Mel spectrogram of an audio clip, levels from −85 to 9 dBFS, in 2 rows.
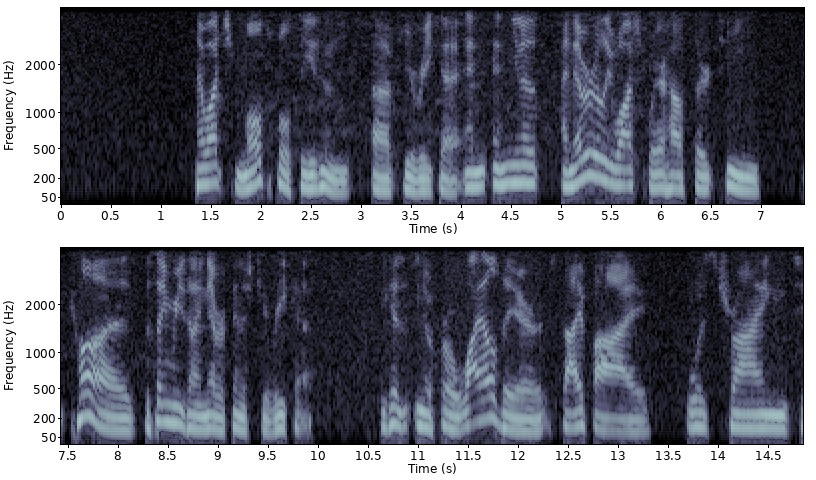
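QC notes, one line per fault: Throughout, noise suppressor artifacts: the suppressor pulls what it judges to be steady noise down by about 20 dB, frame by frame, so the room background, sitting about 14 dB under the speech, sinks in pauses and resurfaces beneath each phrase. On a spectrogram the noise floor turns patchy and speckled, with bands flicking on and off, all below the 4 kHz ceiling of the narrowband call path.
1.61–4.32, 5.73–6.66, 7.42–7.58, 9.13–9.92, 10.62–11.25 and 12.25–14.12 s, speech cut by the noise suppressor: within each span the suppressor mistakes parts of the speech for noise and turns them down by about 16 to 19 dB, so soft consonants and word endings sound swallowed. The cuts are brief, from roughly a tenth of a second up to about half a second per span. On a spectrogram these show as holes in faint high-frequency consonant energy. On the waveform, syllable tails collapse early.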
